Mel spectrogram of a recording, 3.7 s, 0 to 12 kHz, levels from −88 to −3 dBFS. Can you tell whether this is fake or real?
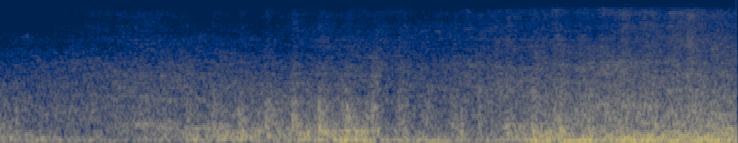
real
